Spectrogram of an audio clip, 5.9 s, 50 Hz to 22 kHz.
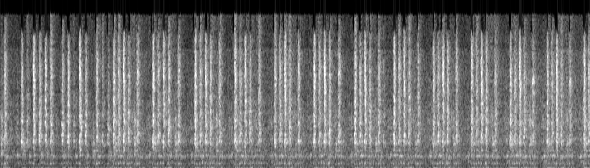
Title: First start in our 67 Citabria restoration. 😎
